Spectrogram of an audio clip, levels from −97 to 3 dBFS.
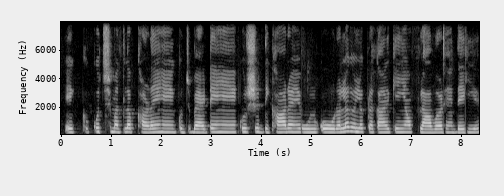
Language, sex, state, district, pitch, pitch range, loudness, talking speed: Hindi, female, Maharashtra, Pune, 245 Hz, 240-255 Hz, -24 LUFS, 160 wpm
